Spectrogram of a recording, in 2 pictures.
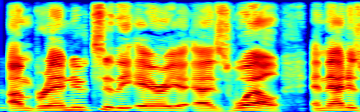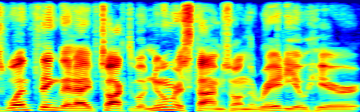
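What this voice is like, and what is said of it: New England accent. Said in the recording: “You may know by my accent, I'm actually from New England.”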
